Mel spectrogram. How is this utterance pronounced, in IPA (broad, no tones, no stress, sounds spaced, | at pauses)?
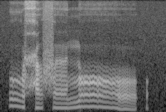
u ħ ɤ f əː n̪ oː ʔ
